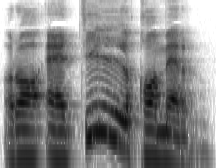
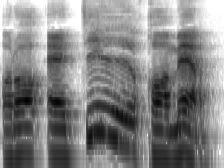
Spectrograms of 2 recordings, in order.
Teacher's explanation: Donc, el qamer devient ra'atil qamer. Elle disparaît, la hamza, quand elle est précédée d'un mot ou d'une lettre. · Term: hamza instable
